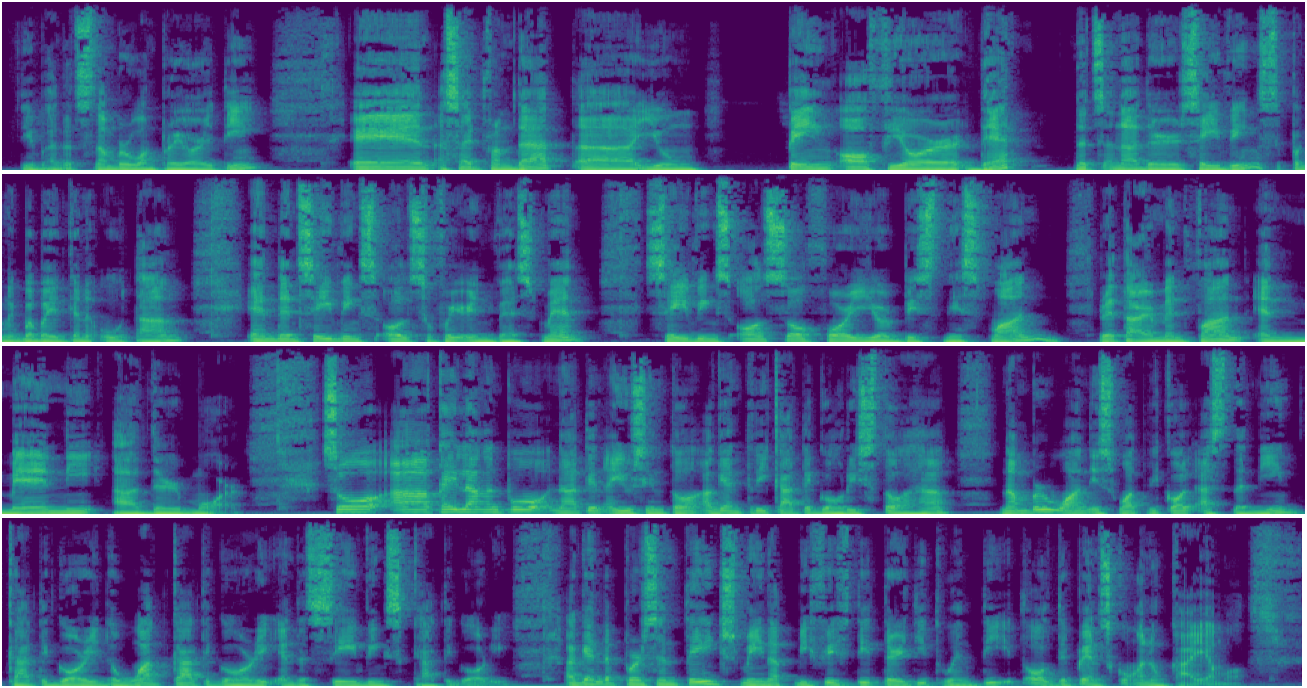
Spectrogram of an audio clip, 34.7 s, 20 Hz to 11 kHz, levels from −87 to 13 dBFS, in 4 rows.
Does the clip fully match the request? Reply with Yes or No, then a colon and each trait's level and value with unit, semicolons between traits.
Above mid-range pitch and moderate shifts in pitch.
No: low, 120 Hz; average, 3.6 semitones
